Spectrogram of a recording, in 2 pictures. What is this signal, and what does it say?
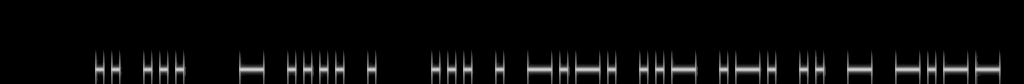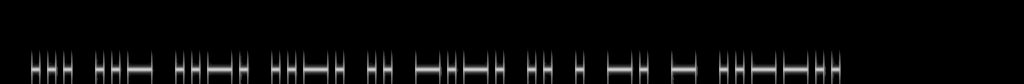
Morse code, heard as a keyed tone, about 15 wpm, 700 Hz. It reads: IS THE SECURITY SUFFICIENT?
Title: Sentences from Top 1400 Words 15wpm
